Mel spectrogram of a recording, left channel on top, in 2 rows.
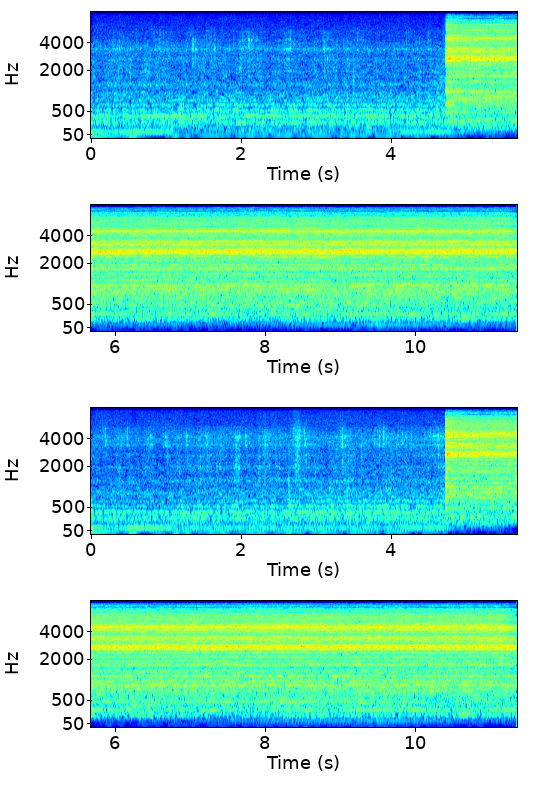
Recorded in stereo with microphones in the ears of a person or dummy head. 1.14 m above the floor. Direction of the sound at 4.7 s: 30° right (ahead or behind).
